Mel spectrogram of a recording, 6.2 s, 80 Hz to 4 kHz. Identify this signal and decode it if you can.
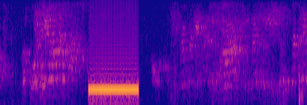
Ringback tone (Europe, 425 Hz), with speech.
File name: out- -2016- - - .7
